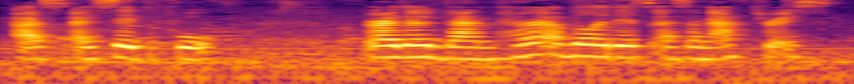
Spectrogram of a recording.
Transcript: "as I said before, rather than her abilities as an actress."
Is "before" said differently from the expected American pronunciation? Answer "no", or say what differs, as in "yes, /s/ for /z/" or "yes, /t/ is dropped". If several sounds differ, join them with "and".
yes, /l/ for /ɹ/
